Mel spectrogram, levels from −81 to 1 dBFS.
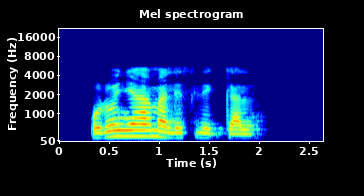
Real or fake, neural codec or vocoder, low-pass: real; none; 5.4 kHz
